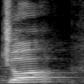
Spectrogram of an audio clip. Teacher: ध्यान दीजिए, आप पहले बोल लीजिए चो, और देखिए आपका जीव कहाँ जा रहा है, कहाँ जा रहा है, चो। ये चो बोलते हैं तो जीव आपका ऊपर तालु में सट रहा है ना, चो। तो बिना तालु में सटाई चो बोलिए तो ओ बोला जाएगा, नहीं।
